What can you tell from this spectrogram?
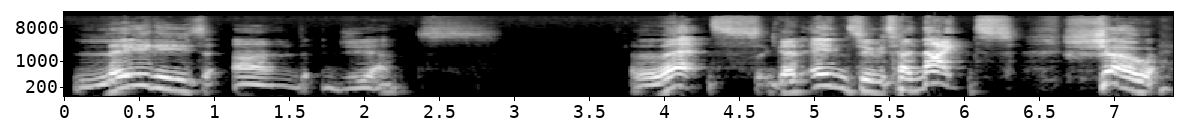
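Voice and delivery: very slow, drawn-out showman call; announcer call. Acted. Host launching tonight's show, slow showman call. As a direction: savour every word for the crowd.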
